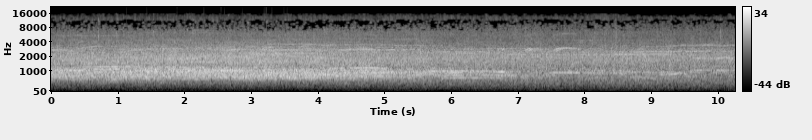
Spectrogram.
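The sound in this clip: Crowd applause fills Wimbledon's No. 1 Court after a tennis match, a dense, steady wash of clapping that holds loud and unbroken for the whole stretch.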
